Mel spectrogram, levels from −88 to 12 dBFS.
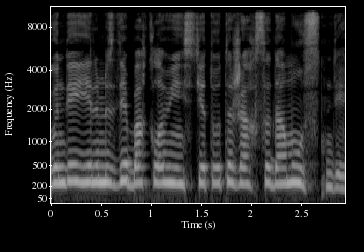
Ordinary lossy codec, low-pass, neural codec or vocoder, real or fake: none; 9.9 kHz; none; real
